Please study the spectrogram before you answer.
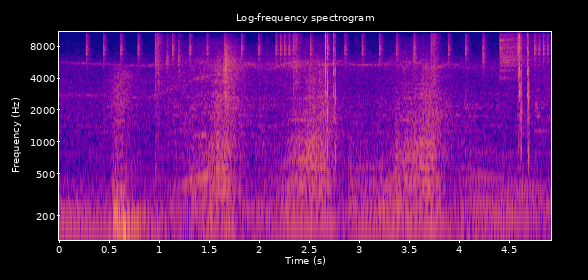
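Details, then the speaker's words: Supercharged 3.7 V6 started the day after reassembly following a teardown for rough running: catches, then settles into a lumpy idle that swells and sags; still doesn't sound right, cause unknown. "Sounds, I don't know. Still doesn't sound right."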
